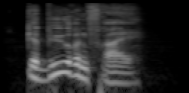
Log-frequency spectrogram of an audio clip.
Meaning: free of charge, free of fees or service charges
- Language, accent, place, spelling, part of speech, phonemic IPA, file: German, Germany, Berlin, gebührenfrei, adjective, /ɡəˈbyːʁənˌfʁaɪ̯/, De-gebührenfrei.ogg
